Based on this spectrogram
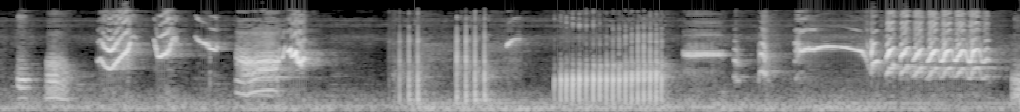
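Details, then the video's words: Black-winged myna (jalak kebo muda, a young bird) in a lure recording: twisting whistles, dry rattles, a harsh buzzy rasp, then a clean whistle and a bright stuttering trill. "Masteran Burung Jalak Kebo Bahan / Jalak Kebo Muda | Pancingan Jalak Kebo"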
